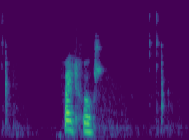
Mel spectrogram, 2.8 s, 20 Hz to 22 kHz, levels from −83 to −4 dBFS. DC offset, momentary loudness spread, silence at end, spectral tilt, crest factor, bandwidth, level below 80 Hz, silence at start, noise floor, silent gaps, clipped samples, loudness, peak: under 0.1%; 25 LU; 0.4 s; -4 dB/octave; 24 dB; 16 kHz; under -90 dBFS; 0.1 s; -78 dBFS; none; under 0.1%; -30 LUFS; -12 dBFS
